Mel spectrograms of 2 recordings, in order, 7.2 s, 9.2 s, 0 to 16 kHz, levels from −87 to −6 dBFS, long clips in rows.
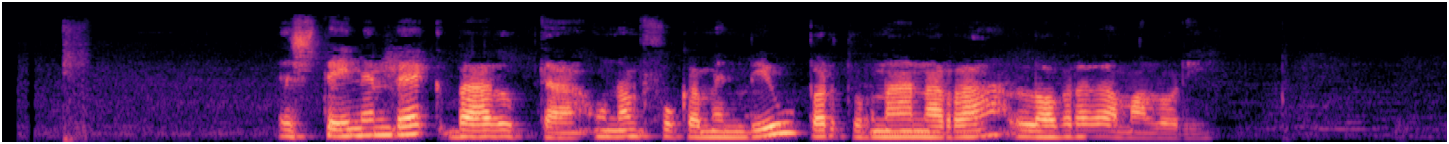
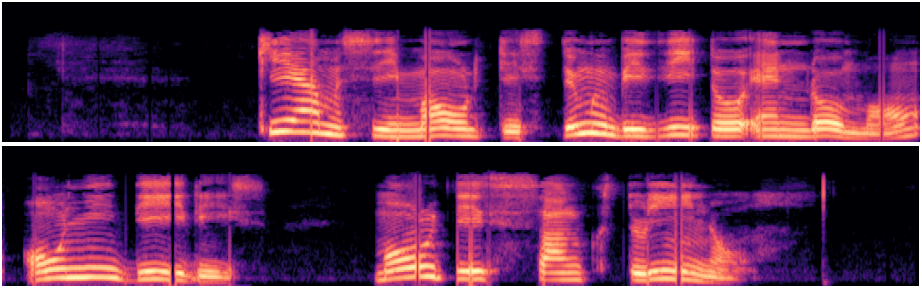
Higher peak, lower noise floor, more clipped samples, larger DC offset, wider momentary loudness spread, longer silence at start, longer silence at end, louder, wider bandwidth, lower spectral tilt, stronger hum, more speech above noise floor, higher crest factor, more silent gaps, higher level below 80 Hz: about the same, -2 dBFS vs -2 dBFS; second, -59 dBFS vs -66 dBFS; neither; neither; second, 8 LU vs 15 LU; second, 0.3 s vs 1.3 s; first, 1.25 s vs 0.85 s; second, -21 LUFS vs -14 LUFS; first, 10.5 kHz vs 7.6 kHz; about the same, -5.5 dB/octave vs -5 dB/octave; neither; second, 38 dB vs 53 dB; first, 20 dB vs 14 dB; neither; second, -66 dBFS vs -50 dBFS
